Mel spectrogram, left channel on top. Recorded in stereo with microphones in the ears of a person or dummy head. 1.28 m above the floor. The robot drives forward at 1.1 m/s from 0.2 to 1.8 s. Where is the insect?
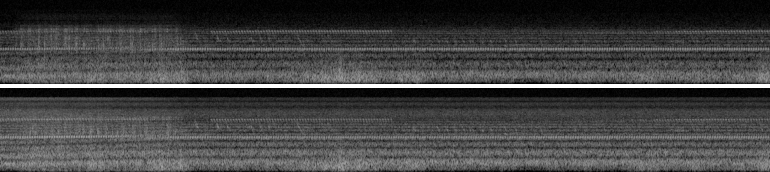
55° right (ahead or behind); by 7.7 s 40° right (ahead or behind).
